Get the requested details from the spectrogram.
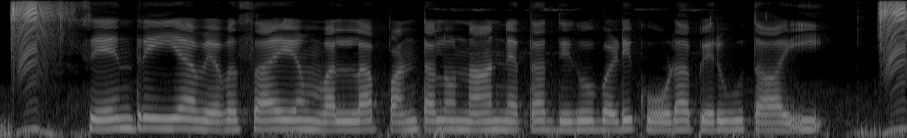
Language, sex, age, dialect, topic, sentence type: Telugu, male, 46-50, Southern, agriculture, statement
